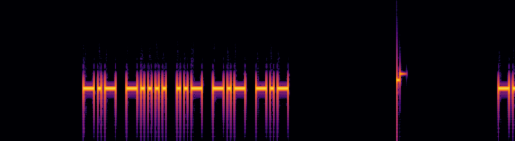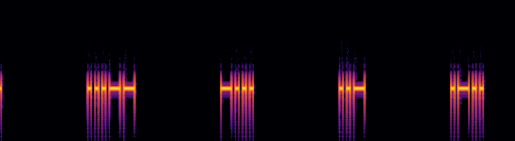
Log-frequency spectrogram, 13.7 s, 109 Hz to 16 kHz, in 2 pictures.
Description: Morse code, heard as a keyed tone, about 25 wpm, spaced as for 11 wpm, 700 Hz. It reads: K6UKK N3BUL
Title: USA Call Signs - 5 Characters - 8x Character Spacing - 25wpm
